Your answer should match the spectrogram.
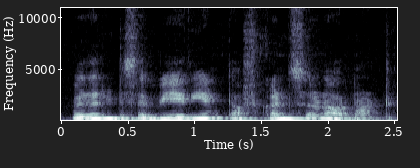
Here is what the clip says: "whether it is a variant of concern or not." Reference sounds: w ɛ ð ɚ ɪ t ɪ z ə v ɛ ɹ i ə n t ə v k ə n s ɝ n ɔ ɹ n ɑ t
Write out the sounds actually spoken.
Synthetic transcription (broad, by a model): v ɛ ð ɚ ɪ t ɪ s ə v ɛ ɹ i ə n t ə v k ə n s ɝ n ɔ ɹ n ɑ t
